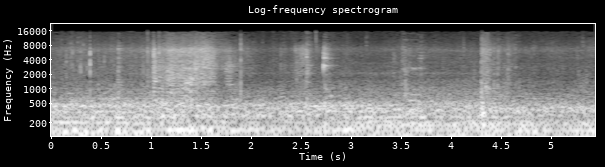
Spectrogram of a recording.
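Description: Passenger train car running, heard from inside: a steady low drone and rumble with scattered clicks and rattles, and a short burst of hiss about a second in.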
